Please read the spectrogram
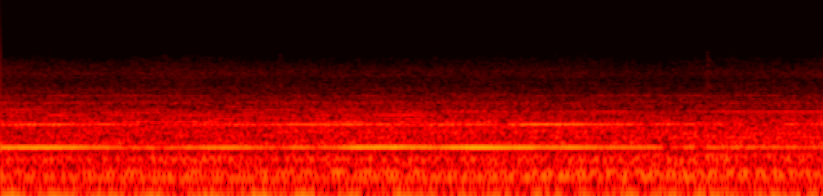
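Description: A steady low hum on one unchanging pitch, with a faint low rumble beneath it.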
